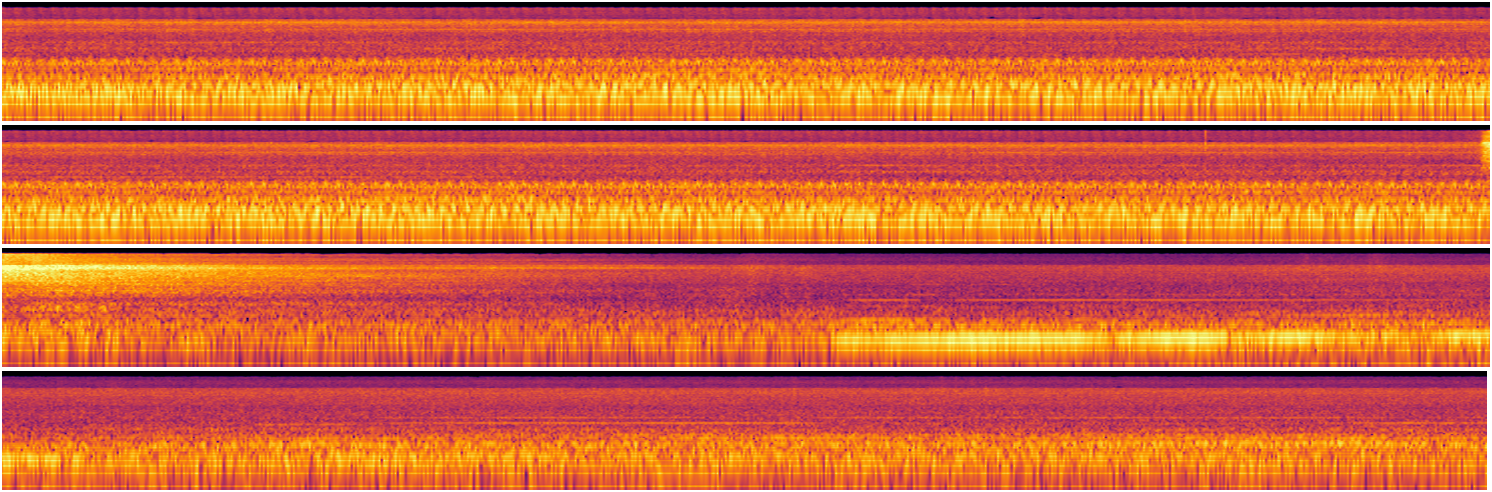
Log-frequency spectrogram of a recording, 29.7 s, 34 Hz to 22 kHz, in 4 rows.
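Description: Interior of an AKSM 321 trolleybus in motion: a steady electrical hum that stops about halfway through, at the same moment as a sudden burst of air hissing that fades over a few seconds. A few seconds later a short rising whine follows as the trolleybus picks up speed.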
